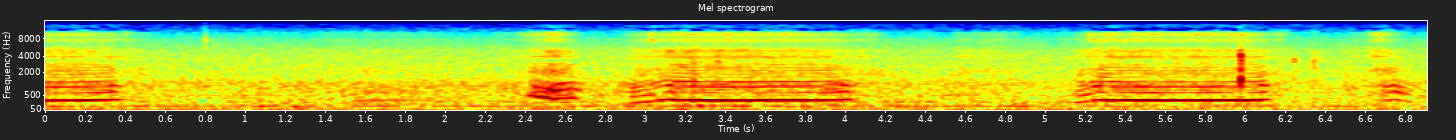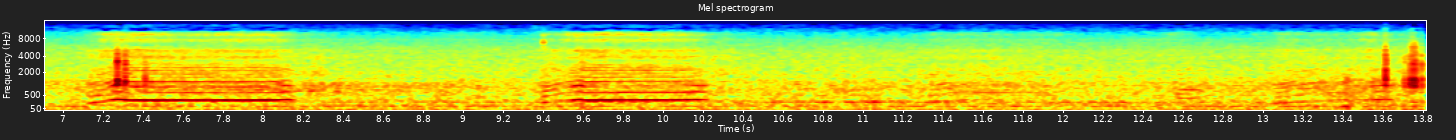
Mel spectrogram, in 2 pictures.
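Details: Loud, rhythmic tonal snores with each breath, roughly every two to three seconds, over a steady room hum, recorded on a Flip Video camcorder: ordinary snoring.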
